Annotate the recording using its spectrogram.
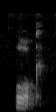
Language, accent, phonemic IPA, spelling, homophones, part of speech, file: English, Southern England, /ɔːk/, awk, auk, adjective / adverb / proper noun / interjection, LL-Q1860 (eng)-awk.wav
- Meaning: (adjective) 1. Odd; out of order; perverse 2. Wrong, or not commonly used; clumsy; sinister 3. Clumsy in performance or manners; not dexterous; awkward 4. Awkward; uncomfortable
